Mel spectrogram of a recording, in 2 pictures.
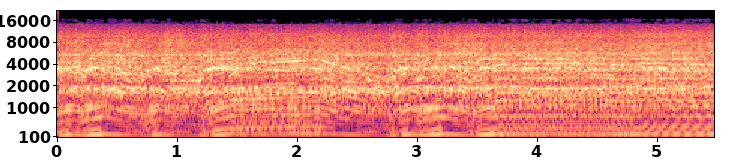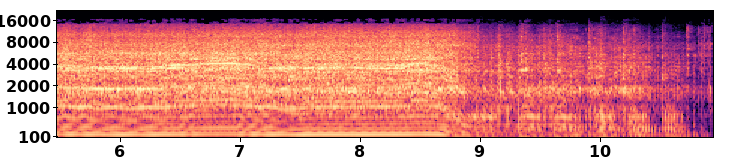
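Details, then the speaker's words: Brand new NEO-TEC NH872 71cc chainsaw (Husqvarna 372 XP clone), 28 in bar, after further carburetor tuning: holds high power at full throttle a while, then pitch sags and it abruptly dies; cause unknown. "dude it did great right up until that spot where it cut out I don't know why it just like cut off"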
